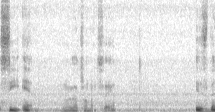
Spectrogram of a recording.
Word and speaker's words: cin: used for the input CIN CIN pronounced see in electronics where is the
